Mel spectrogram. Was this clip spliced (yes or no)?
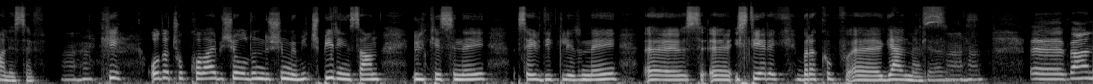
yes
